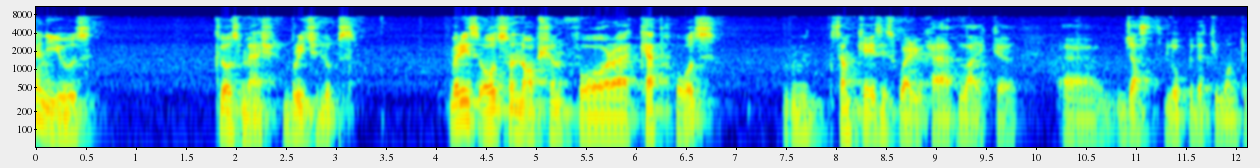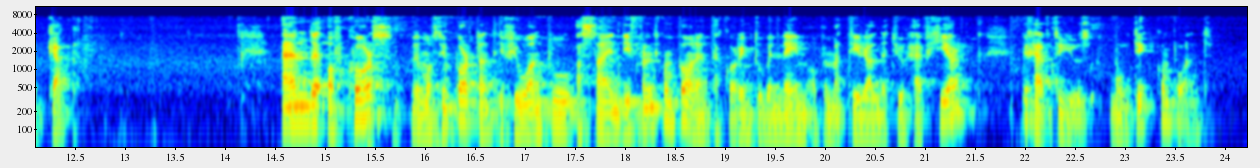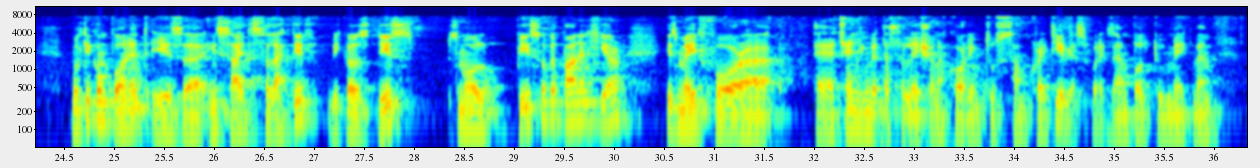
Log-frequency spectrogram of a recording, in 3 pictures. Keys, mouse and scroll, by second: 3.6 scroll down 1, 3.7-15.0 middle drag, 15.0-15.4 scroll down 5, 15.4-17.5 shift+middle drag, 17.5 scroll down 2, 17.8-19.0 shift+middle drag, 19.0 click, 20.0 click, 21.3 click.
